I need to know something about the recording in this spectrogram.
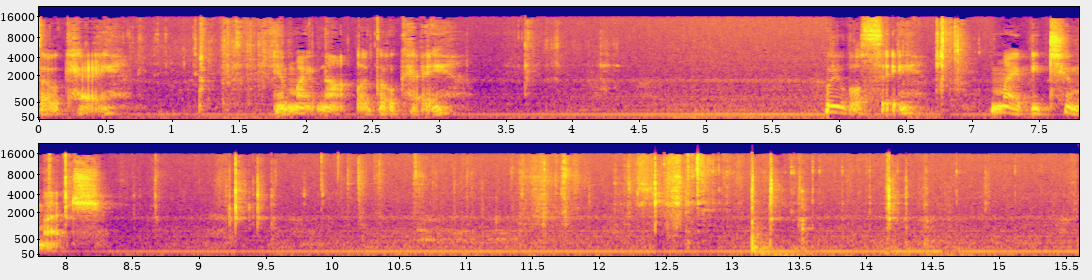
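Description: A small metal tin clicks and taps as hands handle it.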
